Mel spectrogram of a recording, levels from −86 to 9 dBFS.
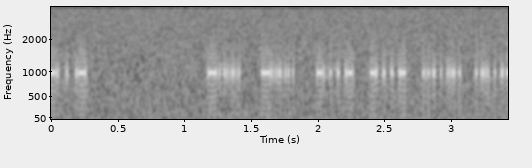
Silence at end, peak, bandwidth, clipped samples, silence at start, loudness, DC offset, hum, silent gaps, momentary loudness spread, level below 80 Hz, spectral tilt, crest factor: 0 s; 0 dBFS; 4 kHz; 3%; 0 s; -10 LUFS; under 0.1%; none; none; 9 LU; -38 dBFS; -7.5 dB/octave; 10 dB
